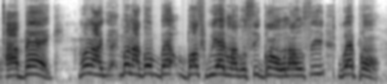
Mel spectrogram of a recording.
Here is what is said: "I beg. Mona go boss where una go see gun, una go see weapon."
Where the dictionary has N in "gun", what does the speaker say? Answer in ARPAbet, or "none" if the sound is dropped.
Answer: none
